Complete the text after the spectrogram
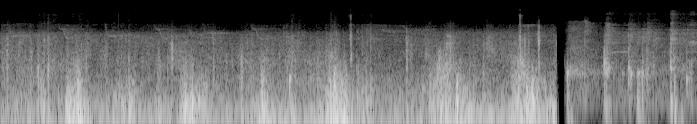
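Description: A horse's hooves thud on a soft dirt track.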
